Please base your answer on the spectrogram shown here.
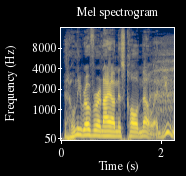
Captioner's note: sighs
